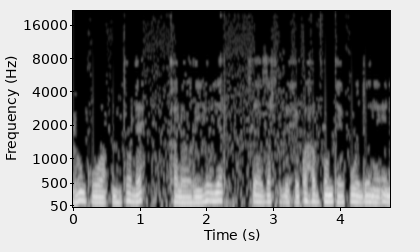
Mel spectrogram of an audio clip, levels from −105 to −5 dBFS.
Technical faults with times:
0.00-4.75 overdone noise removal

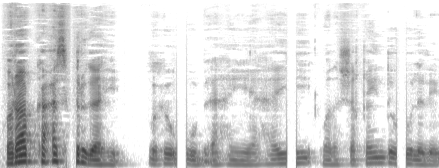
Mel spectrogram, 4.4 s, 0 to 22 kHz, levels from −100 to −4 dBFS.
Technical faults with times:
0.00-4.40 generation loss
0.67-0.77 gap between chunks
1.77-1.87 gap between chunks
2.87-2.97 gap between chunks
3.97-4.07 gap between chunks

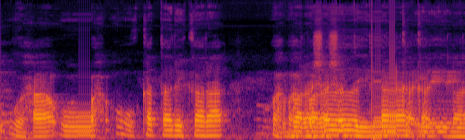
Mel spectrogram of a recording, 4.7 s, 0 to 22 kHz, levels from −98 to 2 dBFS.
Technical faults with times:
0.79-0.91 Bluetooth stutter
2.77-4.65 doubled audio track
3.71-3.96 Bluetooth stutter

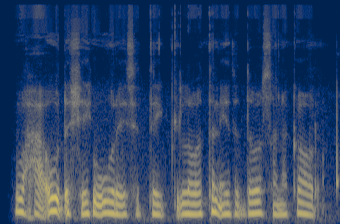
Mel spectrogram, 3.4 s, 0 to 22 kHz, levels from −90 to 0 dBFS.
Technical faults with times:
0.91-0.93 skip ahead
1.01-2.37 jitter buffer speed-up

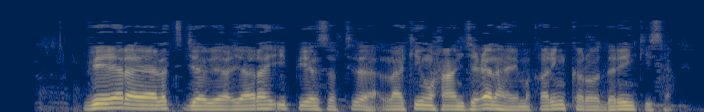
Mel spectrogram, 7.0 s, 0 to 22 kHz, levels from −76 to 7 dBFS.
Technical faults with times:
0.00-7.04 WMA compression

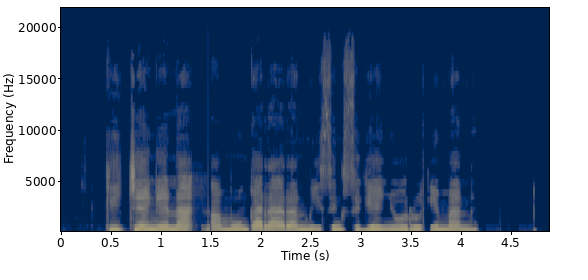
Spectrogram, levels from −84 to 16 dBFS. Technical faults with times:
1.45-1.52 damaged data in a compressed stream

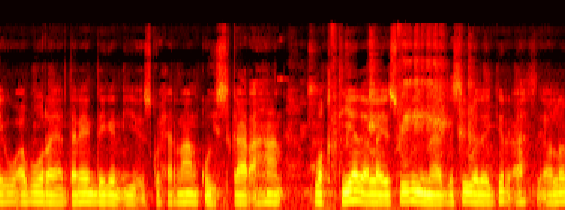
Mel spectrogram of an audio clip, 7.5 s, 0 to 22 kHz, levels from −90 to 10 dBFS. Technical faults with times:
none

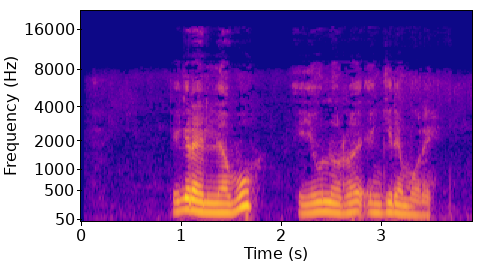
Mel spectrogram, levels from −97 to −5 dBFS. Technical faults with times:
none

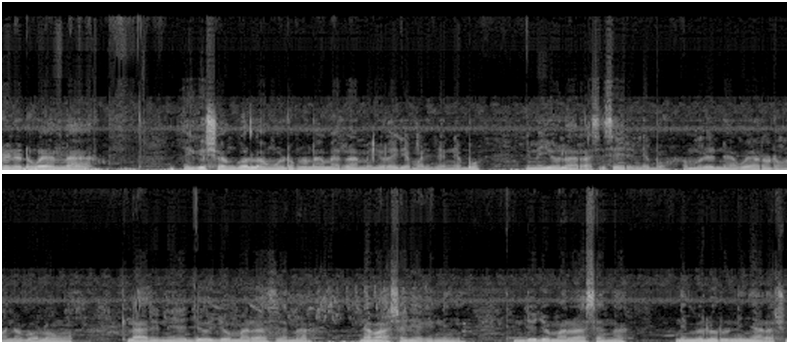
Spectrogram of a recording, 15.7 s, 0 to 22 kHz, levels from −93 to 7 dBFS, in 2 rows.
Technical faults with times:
0.00-15.70 Opus compression

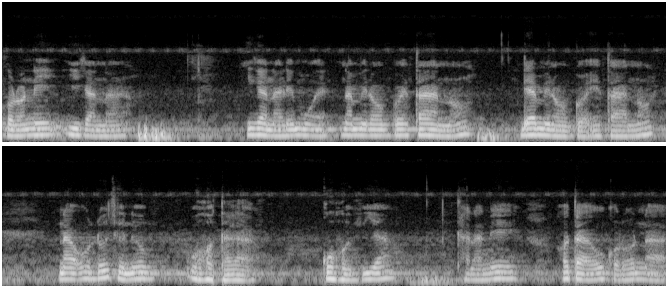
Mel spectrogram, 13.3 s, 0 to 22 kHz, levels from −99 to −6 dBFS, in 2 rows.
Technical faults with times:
none

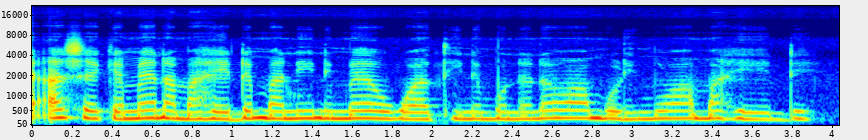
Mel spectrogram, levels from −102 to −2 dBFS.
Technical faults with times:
none

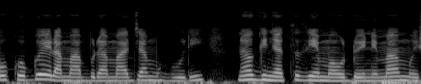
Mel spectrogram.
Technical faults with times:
0.00-4.21 MP3 compression

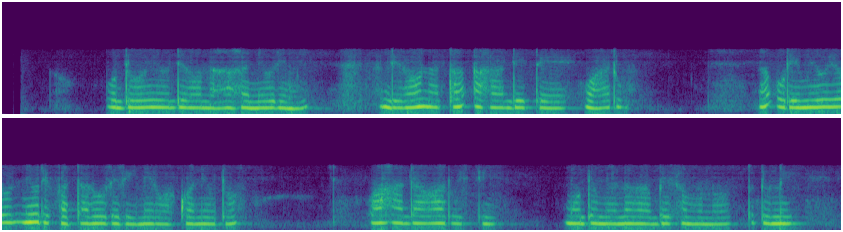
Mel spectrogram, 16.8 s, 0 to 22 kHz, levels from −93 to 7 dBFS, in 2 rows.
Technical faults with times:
0.00-16.78 GSM full-rate codec
4.82-4.85 lost GSM frames

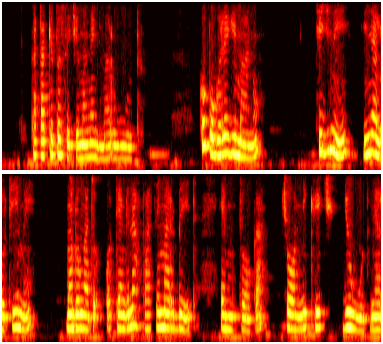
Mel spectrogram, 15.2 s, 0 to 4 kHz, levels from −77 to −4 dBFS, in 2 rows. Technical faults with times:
none

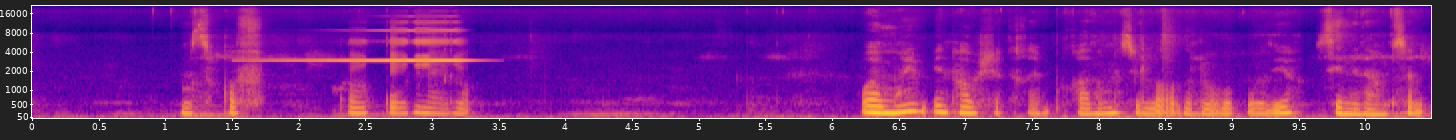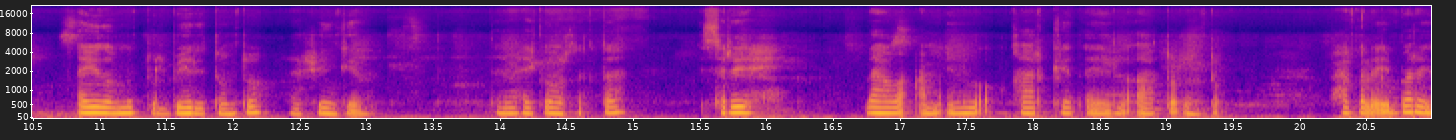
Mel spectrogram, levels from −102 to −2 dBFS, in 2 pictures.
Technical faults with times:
1.50-3.55 loudspeaker feedback squeal

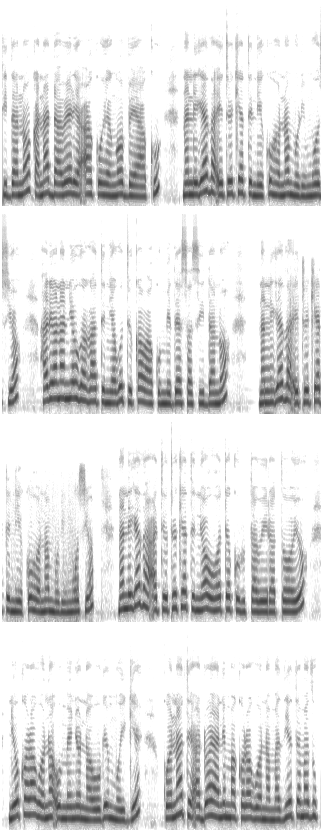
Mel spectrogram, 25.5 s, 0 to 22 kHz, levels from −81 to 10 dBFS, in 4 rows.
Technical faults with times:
11.31-11.74 repeated packet loss (robotic sound)
12.07-15.05 call bitrate drop
14.24-14.54 jitter buffer speed-up
15.02-16.41 jitter buffer speed-up

